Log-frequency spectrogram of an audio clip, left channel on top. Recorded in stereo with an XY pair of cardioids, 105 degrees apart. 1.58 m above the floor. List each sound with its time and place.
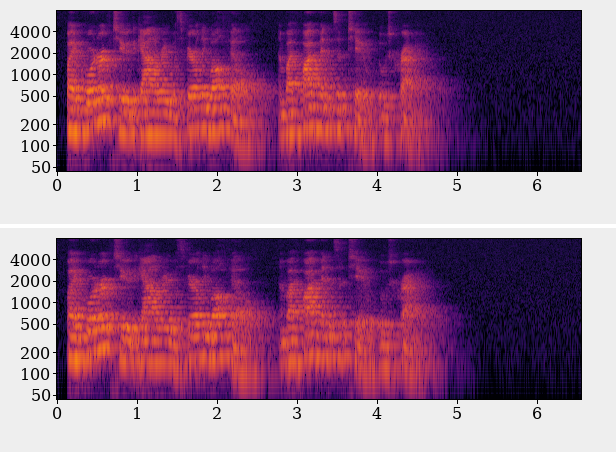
0.1 s a woman speaking: 70° left, 0.8 m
